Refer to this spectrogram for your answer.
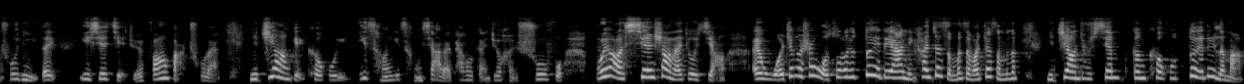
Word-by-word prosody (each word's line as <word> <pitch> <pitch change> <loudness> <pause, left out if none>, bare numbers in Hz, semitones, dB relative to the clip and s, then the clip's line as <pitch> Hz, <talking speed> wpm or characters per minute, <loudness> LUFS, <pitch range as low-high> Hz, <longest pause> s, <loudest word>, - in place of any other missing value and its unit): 出 245 - -9
你 215 -4 -9
的 205 +1 -3 0.2
一 255 -4 -6
些 250 +2 +1
解 410 - -7
决 - - -12
方 275 +5 0
法 - - -4
儿 - - -16
出 - - -12
来。 - - -10 0.2
你 240 0 -5
这 345 +9 +2
样 285 -8 +3
给 - - -4
客 215 -3 -6
户 205 0 -9
一 270 +2 -9
层 185 -9 -8
一 - - -12
层 - - -11
下 - - -3
来， - - -6
他 205 - -11
会 205 - -13
感 250 - -14
觉 200 - -9
很 - - -15
舒 240 0 -4
服。 - - -8 0.3
不 325 - +3
要 360 -7 +6
先 335 +5 +7
上 360 -1 +5
来 225 +1 +1
就 240 0 -2
讲： 230 +1 -4 0.2
“哎， 260 - +5
我 235 -3 +1
这 380 - -1
个 380 - +2
事 420 - 0
儿 - - +3
我 230 - +2
做 335 +7 -3
得 345 - +1
是 345 - -2
对 440 -4 +3
的 325 - -1
呀， 305 -1 +7
你 265 -5 -1
看 350 +4 +1
这 405 - +2
怎 250 - -2
么 265 - -2
怎 240 - 0
么 230 - +4
这 365 - +1
怎 255 - -4
么 245 - -6
弄 275 - -2 0.3
“你 225 - -6
这 325 - +3
样 295 - +7
就 275 - -6
是 255 - -7
先 315 -1 +1
跟 295 -1 +1
客 300 0 -1
户 285 0 -10
对 365 -6 +3
立 370 - -2
了 - - +3
嘛。 - - -3
275 Hz, 360 characters per minute, -25 LUFS, 235-335 Hz, 0.3 s, 先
